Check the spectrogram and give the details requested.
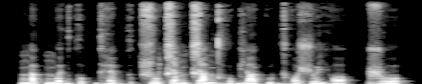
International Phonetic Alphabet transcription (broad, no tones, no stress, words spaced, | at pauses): ŋakʷ ŋʷɛɡuk okɡʱɛbkɵk ɕot͡ɕaŋ t͡ɕaŋdʱob jakʷi ɡʱɔʃɵjɦɔ | ʐo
